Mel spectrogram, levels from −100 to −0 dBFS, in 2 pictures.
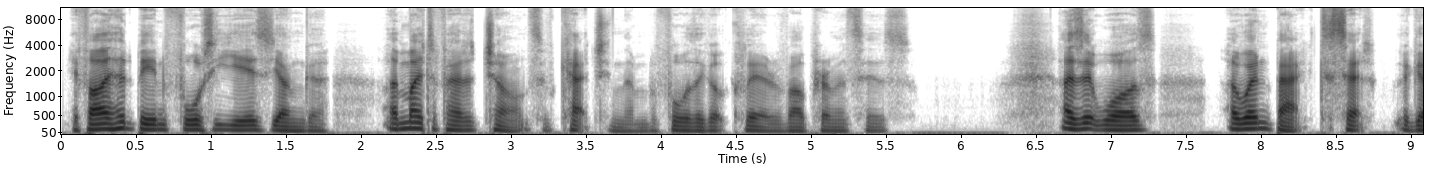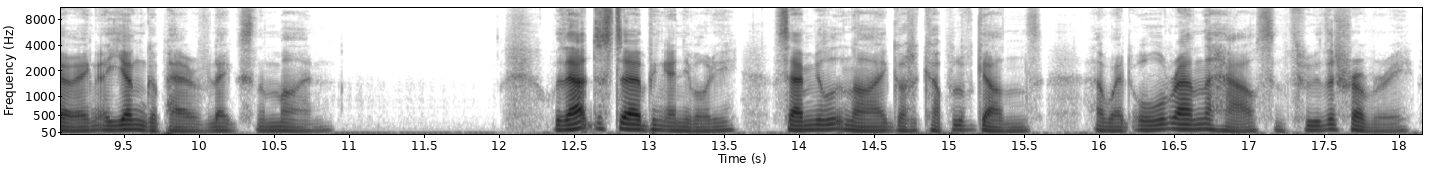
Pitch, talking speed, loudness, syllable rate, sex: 110 Hz, 200 wpm, -21 LUFS, 5.8 syllables/s, male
